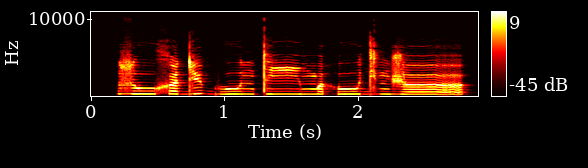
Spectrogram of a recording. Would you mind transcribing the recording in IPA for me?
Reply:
z uː x œ d y bʱ uː n t iː m ɵ h uː dʲ œ ŋ ʒ ɵː

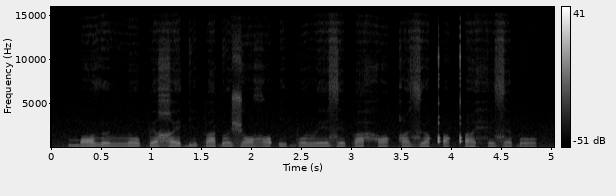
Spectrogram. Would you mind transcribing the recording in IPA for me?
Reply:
m ɔ ð ɯ lː o p e ʁ e ɠ i p a ɠ ɤ ʒ ɔ ɣ ɔ ʔ i b o ɹ e z e p a h ɔ q i z ɯ qʼ ɯ qʼ e h e z ɛ ɓ o

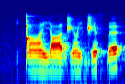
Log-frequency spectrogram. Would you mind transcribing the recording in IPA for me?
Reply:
ŋ͡ǃ ɑ̃ j ɑ d͡ʒ ɔ̃ j d͡ʒ ə̃ θ ɓ ə

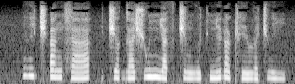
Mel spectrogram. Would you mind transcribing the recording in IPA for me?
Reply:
ð i˦ t͡ʃ ʔ a˦ ŋ s a˨˦ | t͡ʃ ɐ˨ ɡ a˨ ʃ u˦ ɲ a˨ θ t͡ʃ ɐ˨ ŋ ð ɵ˨ t͡ʃ ɲ i˦ ɽ a˨ ʈʰ e˨ ɹ ɐ˦ t͡ʃ ð i˨

